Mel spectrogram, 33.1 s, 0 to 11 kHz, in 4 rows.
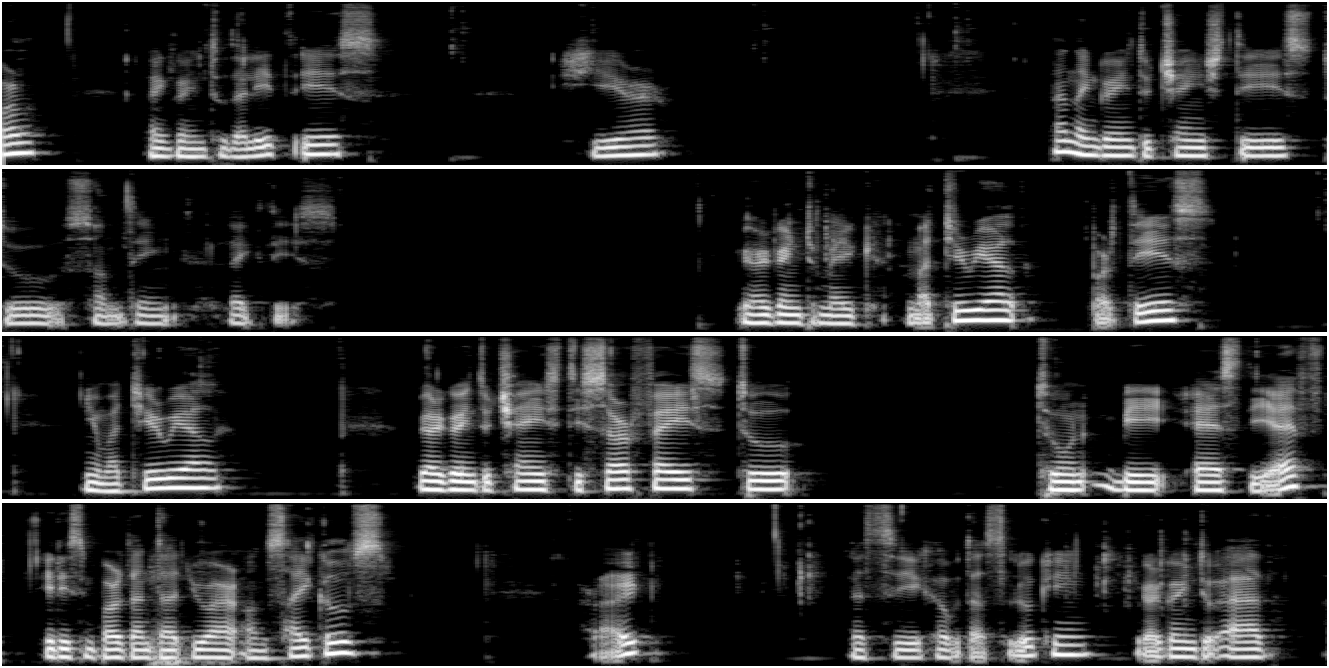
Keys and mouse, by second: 3.5-5.3 drag, 5.9-8.8 drag, 11.0 click, 11.8 click, 12.1 right click, 12.6 middle click, 13.4 shift+z, 15.6 middle click, 15.8-19.6 drag, 20.8-22.6 drag, 30.1 shift+z, 31.8 shift+z, 32.1 shift+a.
